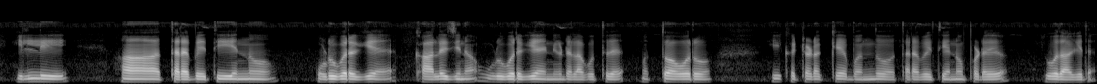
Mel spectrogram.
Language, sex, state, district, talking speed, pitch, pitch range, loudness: Kannada, male, Karnataka, Mysore, 75 wpm, 125 Hz, 120-130 Hz, -21 LUFS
